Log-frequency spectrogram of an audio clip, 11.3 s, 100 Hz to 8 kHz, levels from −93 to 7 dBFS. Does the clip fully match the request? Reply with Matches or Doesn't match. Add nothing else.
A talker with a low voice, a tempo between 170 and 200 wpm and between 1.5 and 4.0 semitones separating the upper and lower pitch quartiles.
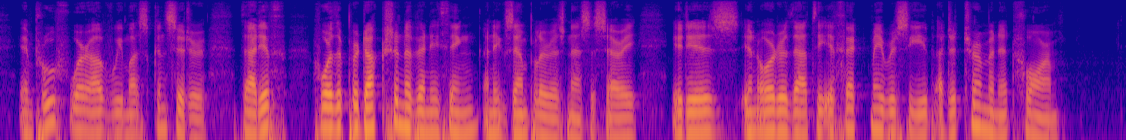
Doesn't match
